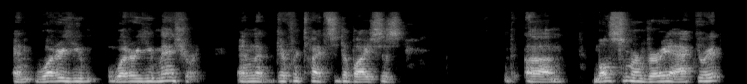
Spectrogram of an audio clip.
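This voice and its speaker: This man talks at a fairly quick pace in a fairly high, somewhat breathy voice. His intonation stays monotone and flat. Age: 60s. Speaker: concrete moisture expert, chemist. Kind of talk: interview. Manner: halting.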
